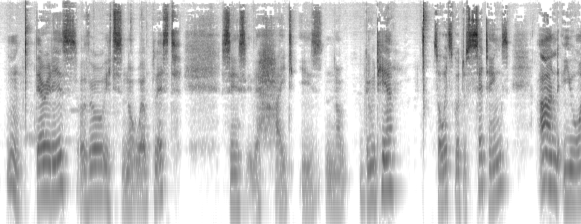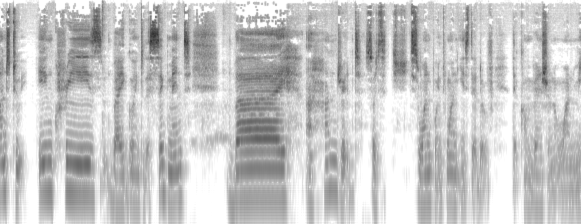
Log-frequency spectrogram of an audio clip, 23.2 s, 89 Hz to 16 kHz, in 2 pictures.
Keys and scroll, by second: 1.9 Escape, 4.1 Escape, 5.5 Escape, 6.4 Escape, 7.5 ctrl+t.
